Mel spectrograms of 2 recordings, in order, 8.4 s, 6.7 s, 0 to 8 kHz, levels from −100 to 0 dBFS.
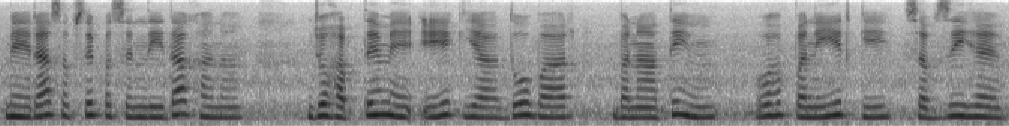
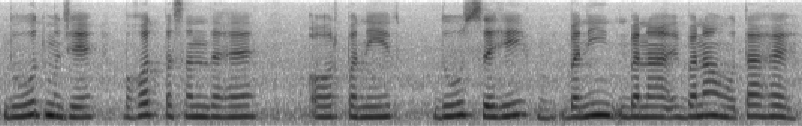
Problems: constant background noise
